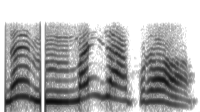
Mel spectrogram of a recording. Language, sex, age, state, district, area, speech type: Manipuri, female, 45-60, Manipur, Kangpokpi, urban, conversation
